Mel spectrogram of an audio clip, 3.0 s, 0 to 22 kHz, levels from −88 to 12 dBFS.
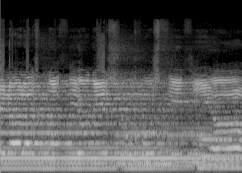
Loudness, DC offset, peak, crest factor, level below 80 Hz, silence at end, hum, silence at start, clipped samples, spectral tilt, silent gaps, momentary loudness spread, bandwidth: -16 LUFS; under 0.1%; -2 dBFS; 14 dB; -52 dBFS; 0 s; none; 0 s; under 0.1%; -6 dB/octave; none; 4 LU; 13 kHz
